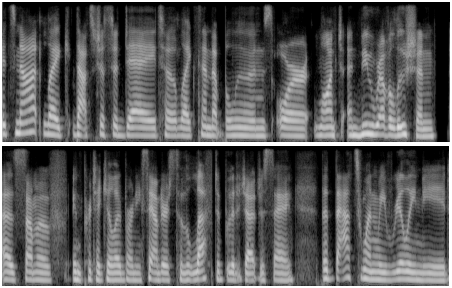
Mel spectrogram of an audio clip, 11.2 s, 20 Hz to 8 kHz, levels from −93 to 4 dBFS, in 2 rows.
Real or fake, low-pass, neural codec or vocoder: fake; 7.2 kHz; codec, 16 kHz, 2 kbps, X-Codec, HuBERT features, trained on balanced general audio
